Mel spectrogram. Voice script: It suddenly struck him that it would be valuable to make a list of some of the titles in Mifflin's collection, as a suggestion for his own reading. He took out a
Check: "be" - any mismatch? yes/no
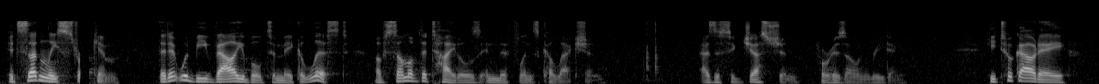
no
